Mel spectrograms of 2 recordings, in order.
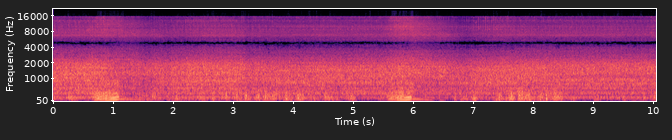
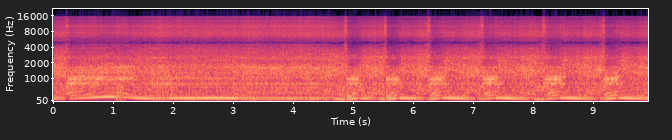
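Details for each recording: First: Proton Wira with a dirty throttle body at low, uneven idle with a couple of short surges a few seconds apart, causing stalling, low RPM and no power; the throttle body is then serviced and cleaned. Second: Proton Wira after throttle body cleaning, fixing low idle, stalling and no power: steady idle, repeated quick revs rise crisply and settle straight back to even idle; healthy.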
